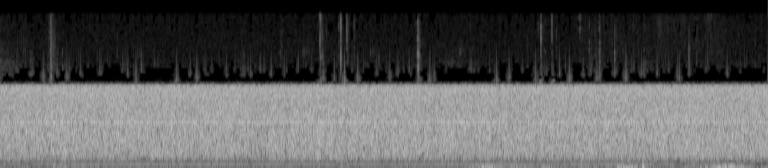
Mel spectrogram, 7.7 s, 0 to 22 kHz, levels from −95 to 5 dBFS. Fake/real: real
